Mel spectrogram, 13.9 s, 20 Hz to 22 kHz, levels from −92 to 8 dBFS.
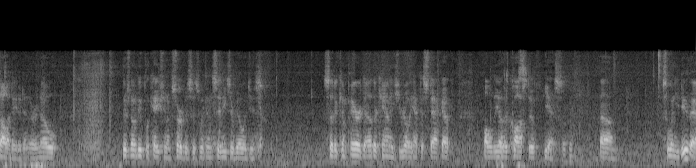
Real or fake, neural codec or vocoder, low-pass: real; none; 7.2 kHz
